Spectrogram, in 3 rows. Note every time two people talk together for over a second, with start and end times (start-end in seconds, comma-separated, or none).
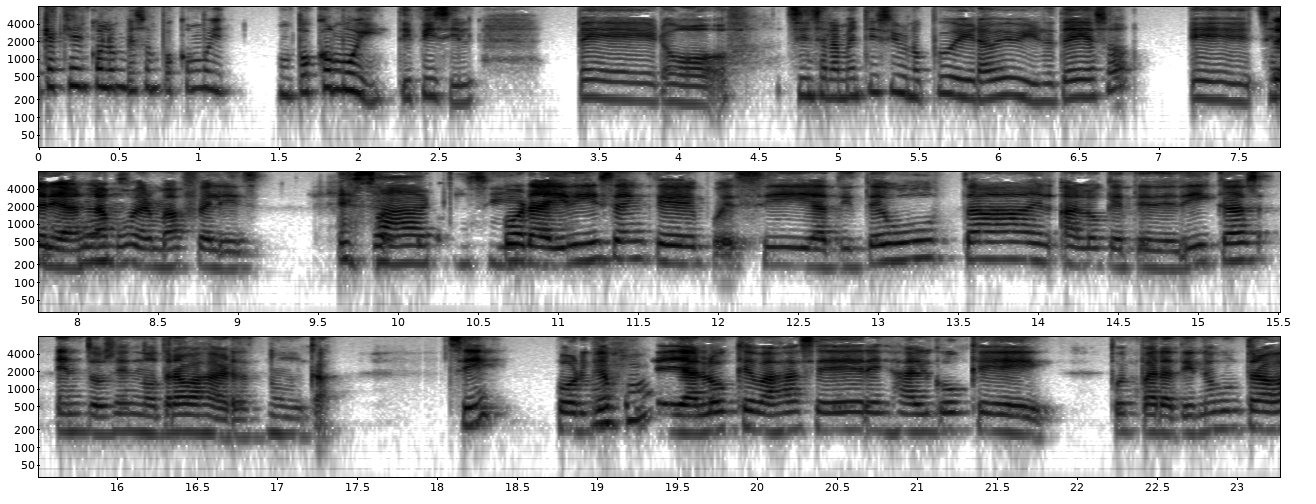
none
